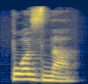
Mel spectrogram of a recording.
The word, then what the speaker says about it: Поздно: Поздно. Поздно. Поздно. Here we have this D, which actually disappears. And you just hear поздно.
